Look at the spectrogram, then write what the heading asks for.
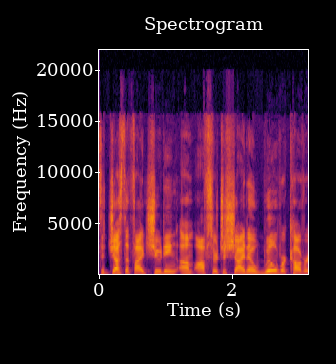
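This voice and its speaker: A man speaking at a fairly quick pace, on a very clean recording with a silent background. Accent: American. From Chicago area, US Midwest. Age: 40s. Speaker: police officer and legal commentator. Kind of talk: live stream commentary. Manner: halting, many fillers and repetitions.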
